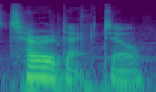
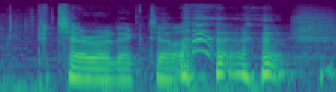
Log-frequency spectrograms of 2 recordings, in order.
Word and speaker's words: pterodactyl: pterodactyl tear reduction yeah you don't say the P it's the P is silent so it's pterodactyl but when I was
